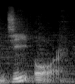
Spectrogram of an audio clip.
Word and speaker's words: Dior: Et or, like, mais où est donc Ornicard? or, because or, you know, or. So Dior, Dior.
